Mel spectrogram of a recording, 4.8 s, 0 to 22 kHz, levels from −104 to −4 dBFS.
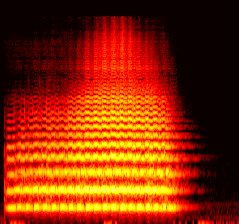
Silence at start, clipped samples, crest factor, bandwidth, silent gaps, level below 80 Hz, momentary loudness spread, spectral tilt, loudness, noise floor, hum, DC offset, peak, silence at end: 0.1 s; under 0.1%; 16 dB; 13 kHz; none; -82 dBFS; 13 LU; -1 dB/octave; -21 LUFS; -79 dBFS; none; under 0.1%; -6 dBFS; 1.2 s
